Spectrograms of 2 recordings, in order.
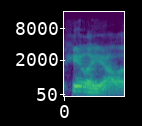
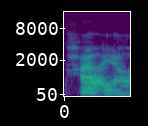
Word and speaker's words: Pilayella: say for the longest time I was saying pili yell about a scientist at Northeastern was corrected me and said that it's actually pronounced pilot yell I find that even more difficult to say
